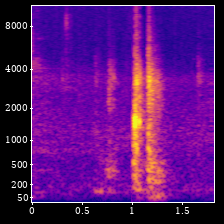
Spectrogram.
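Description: A car door slams shut with a heavy thud.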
